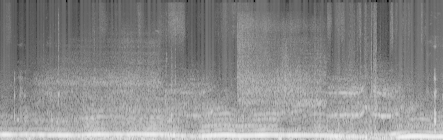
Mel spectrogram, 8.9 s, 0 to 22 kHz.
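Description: A Fiat 124 Spider with a limited-slip differential slides while drifting, tires skidding in a long, loud howling screech with wavering pitch over the steady drone of the engine, close and continuous.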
